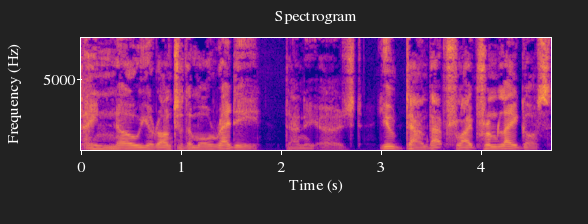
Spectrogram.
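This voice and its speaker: A man puts on a growling character voice. He keeps a medium pitch and a moderate pace. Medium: read story. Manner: blunt, clipped.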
